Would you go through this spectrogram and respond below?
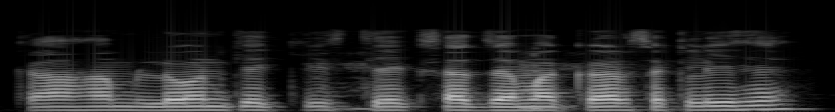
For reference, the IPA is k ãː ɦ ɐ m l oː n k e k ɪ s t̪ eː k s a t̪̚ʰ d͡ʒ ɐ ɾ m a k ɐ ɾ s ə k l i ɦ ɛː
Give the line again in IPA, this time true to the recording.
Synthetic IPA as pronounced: k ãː ɦ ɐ m l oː n k e k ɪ s t̪ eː k s a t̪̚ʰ d͡ʒ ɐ m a k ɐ ɾ s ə k l i ɦ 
